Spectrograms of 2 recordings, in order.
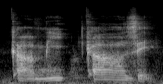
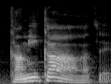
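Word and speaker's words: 神風: How do you go about pronouncing it in Japanese? Kamikaze.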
